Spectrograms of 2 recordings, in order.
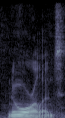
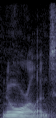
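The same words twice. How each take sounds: First: It is said the way most locals say it. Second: It is said the way most locals say it.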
